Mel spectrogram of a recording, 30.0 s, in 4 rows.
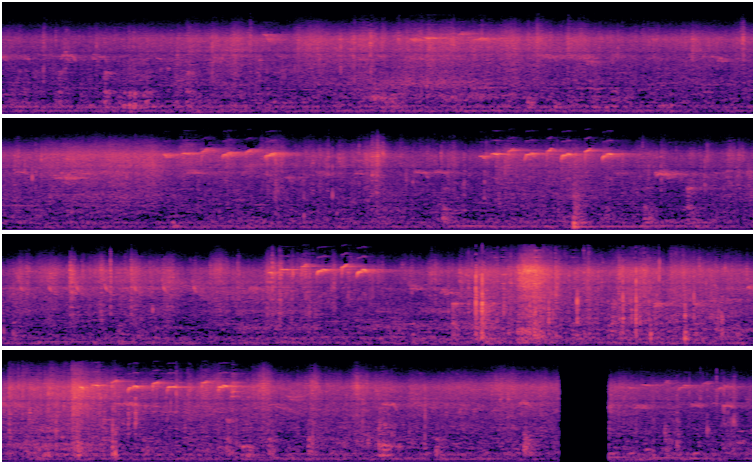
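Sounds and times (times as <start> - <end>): dry leaves crackling and rustling: 19.3 - 23.8.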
